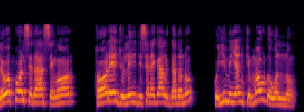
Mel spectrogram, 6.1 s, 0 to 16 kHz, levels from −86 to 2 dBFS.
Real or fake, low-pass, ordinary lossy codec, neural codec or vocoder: real; 7.2 kHz; none; none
